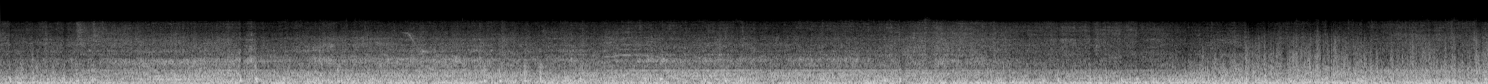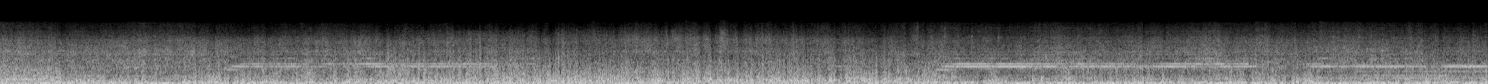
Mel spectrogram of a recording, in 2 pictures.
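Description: Diesel-hauled express train running at speed, heard from beside the coaches: steady wheel-on-rail rumble and clatter. A faint steady whine sounds for the first ten seconds or so. In the second half the locomotive's two-tone horn sounds in several short blasts.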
